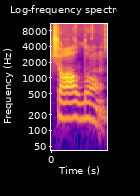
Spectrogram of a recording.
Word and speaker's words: jiao long: But an old doctor told everyone about the jiao long, and I have it in Chinese, and then in parentheses I say pronounced jaw long, like jaw as in your lower jaw, and long as in money that you would get.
